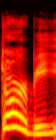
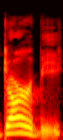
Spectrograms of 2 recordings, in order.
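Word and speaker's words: Enroughty: family with their names spelled in rufty but pronounced darby in virginia though they offer yet a new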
